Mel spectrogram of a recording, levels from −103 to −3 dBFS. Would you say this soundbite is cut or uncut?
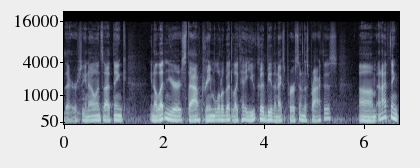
uncut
